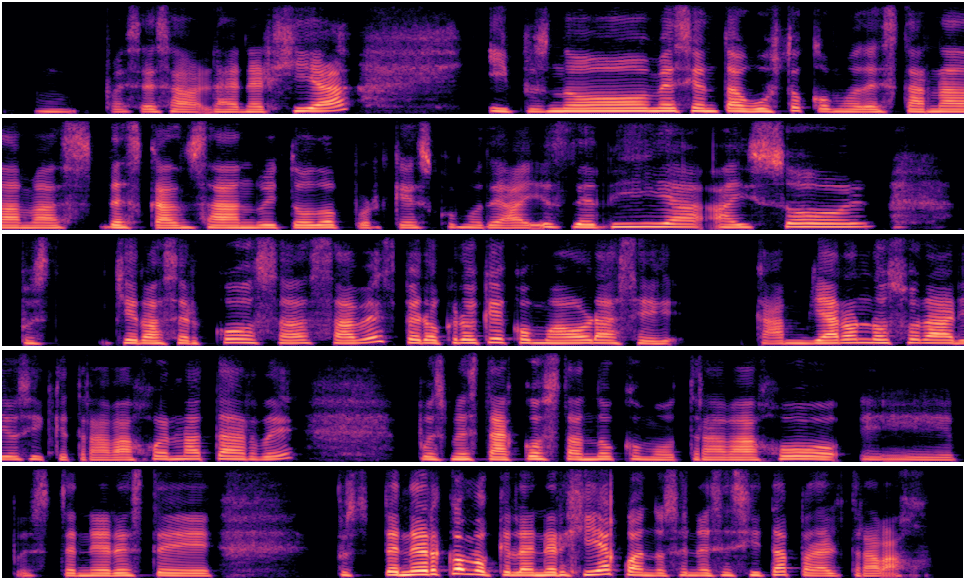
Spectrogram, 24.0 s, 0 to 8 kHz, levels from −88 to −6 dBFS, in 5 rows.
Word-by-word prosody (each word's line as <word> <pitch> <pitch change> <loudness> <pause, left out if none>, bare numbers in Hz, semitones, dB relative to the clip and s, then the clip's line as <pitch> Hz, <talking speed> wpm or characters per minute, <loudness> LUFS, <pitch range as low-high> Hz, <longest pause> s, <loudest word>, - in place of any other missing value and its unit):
mm, 180 -3 -11
pues 185 0 -14
esa 185 -2 -3
la 180 0 -5
energía 220 - 0 0.7
y, 210 -4 -3
pues, 195 +1 -8
no 220 +2 +4
me 225 0 +4
siento 220 -2 +1
a - - +5
gusto 205 +4 -1
como 195 -2 -5
de 185 - -1
estar 190 +1 -3
nada 190 -1 +2
más 180 0 -4
descansando 185 -1 0
y 195 - 0
todo, 195 +1 0
porque 190 +1 -9
es 190 0 -5
como 205 -2 -8
de 190 0 -4
"ay, 185 +3 -2
es 220 -1 -5
de 215 -2 +1
día, 240 0 0
hay 210 0 -2
sol, 250 +3 0 0.5
pues 200 -2 -8 0.3
quiero 225 -2 +1
hacer 205 0 -3
cosas", 235 -4 -1
¿sabes?, 265 +11 0
pero 230 -4 +2
creo 240 +1 +1
que 275 -1 +2
como 230 -4 -1
ahora 225 0 +3
se 200 -1 -6 0.3
cambiaron 220 +5 +2
los 240 0 0
horarios 225 -3 +1
y 210 - -5
que 185 - -10
trabajo 185 +4 -4
en 215 - -3
la 225 0 0
tarde, 225 +4 -2 0.6
pues 205 -3 -5
me 200 - +1
está 200 0 +3
costando 210 0 -2
como 185 -5 -7
trabajo, 195 +3 -1
eh, 185 -3 -9
pues 185 0 -14
tener, 195 0 0
este, 195 -2 -1 0.6
pues 200 -2 -7
tener 260 +4 +8
como 310 -6 +8
que 225 - -1
la 210 - +5
energía 225 +7 +4
cuando 225 -9 +2
se 210 - -7
necesita 205 +4 -1
para 205 -5 -1
el 180 - -5
trabajo. 180 -1 -4
210 Hz, 180 wpm, -24 LUFS, 190-225 Hz, 0.7 s, tener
